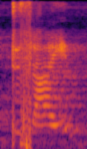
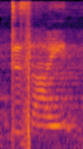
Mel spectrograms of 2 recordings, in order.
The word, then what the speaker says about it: design: sign so here the sound of letter g is silent let us read some more words design design align align now let us read some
